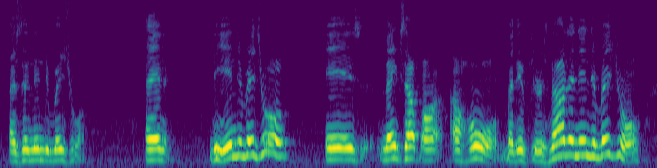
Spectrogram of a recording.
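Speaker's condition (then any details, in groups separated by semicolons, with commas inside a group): Mild cerebral palsy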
